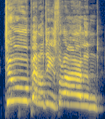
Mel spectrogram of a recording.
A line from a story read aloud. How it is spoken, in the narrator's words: shouted Bagman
